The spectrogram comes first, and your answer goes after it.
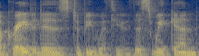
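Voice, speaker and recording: In a room with audible echo, a man speaks at a moderate pace and medium pitch with fairly even intonation. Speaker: pastor. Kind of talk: livestreamed devotional message. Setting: live online broadcast from his desk. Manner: casual, conversational.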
